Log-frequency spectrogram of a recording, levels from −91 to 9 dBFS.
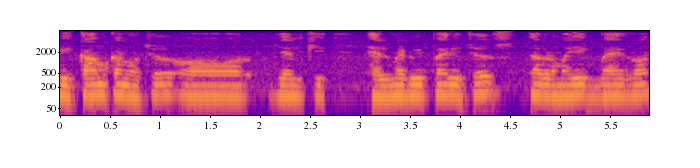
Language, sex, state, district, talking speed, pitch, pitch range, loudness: Garhwali, male, Uttarakhand, Tehri Garhwal, 175 wpm, 120 Hz, 115-125 Hz, -20 LUFS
